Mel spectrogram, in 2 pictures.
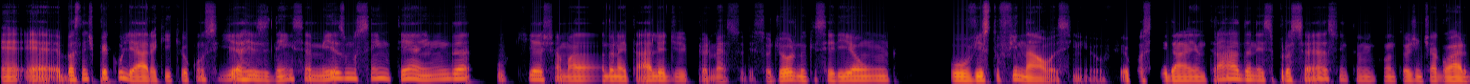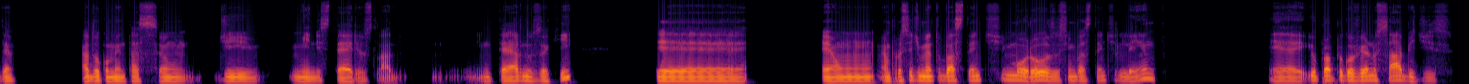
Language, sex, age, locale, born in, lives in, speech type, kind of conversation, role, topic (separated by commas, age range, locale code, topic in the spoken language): Portuguese, male, 30-34, pt-BR, Brazil, Italy, conversation, advice, user, Como posso abrir uma conta bancária em um novo país?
